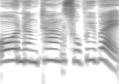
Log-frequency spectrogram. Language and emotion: Bodo, neutral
